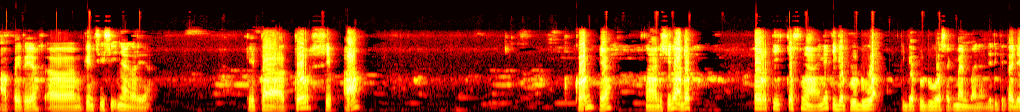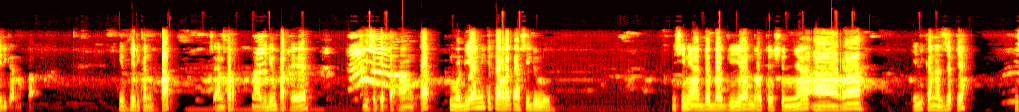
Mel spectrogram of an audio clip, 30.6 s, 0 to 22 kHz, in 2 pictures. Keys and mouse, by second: 6.2 shift+a, 16.5 click, 24.0-28.5 middle drag.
